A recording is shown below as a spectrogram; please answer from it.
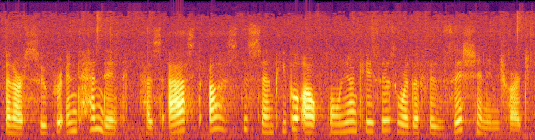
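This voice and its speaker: An actress playing a polite, detached hospital receptionist in a radio play, formal and officious, with dull sound. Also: female voice, a little high, expressive, a little fast, a little hiss or hum. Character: formal, unhurried hospital receptionist woman on telephone.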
